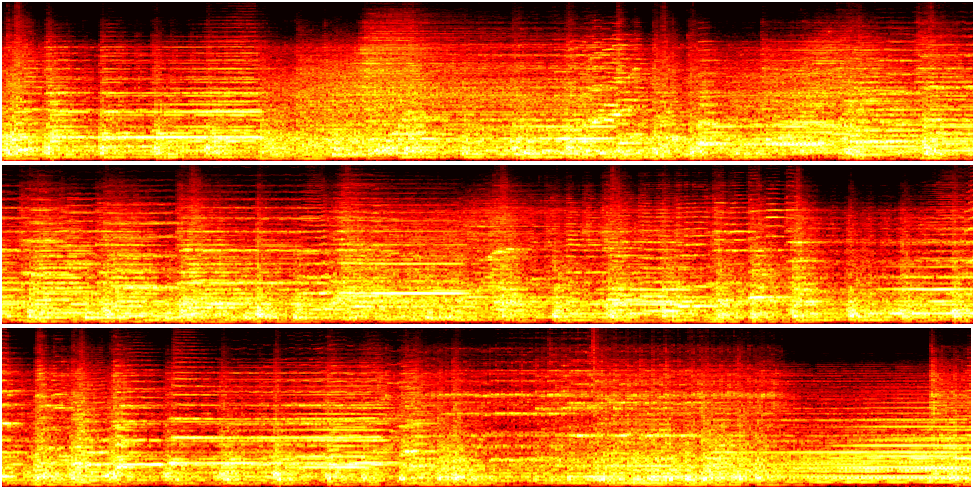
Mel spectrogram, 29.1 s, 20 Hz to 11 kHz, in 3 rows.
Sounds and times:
Cello: 0.0s - 29.1s
Violin, fiddle: 4.2s - 27.8s.

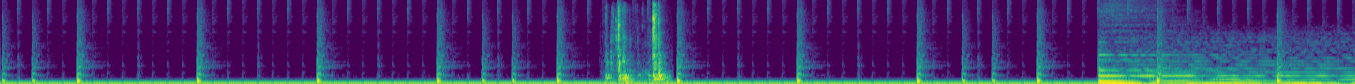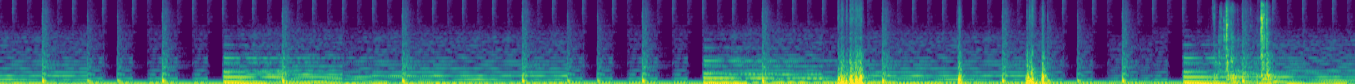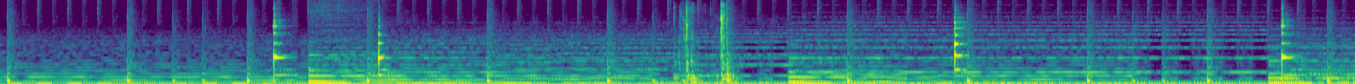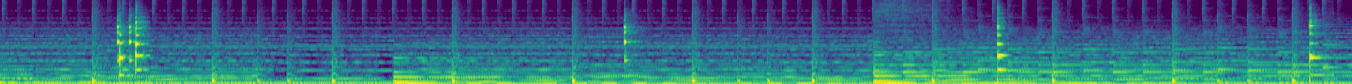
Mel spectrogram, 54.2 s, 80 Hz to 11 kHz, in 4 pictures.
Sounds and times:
Music: 0.0s - 54.1s.

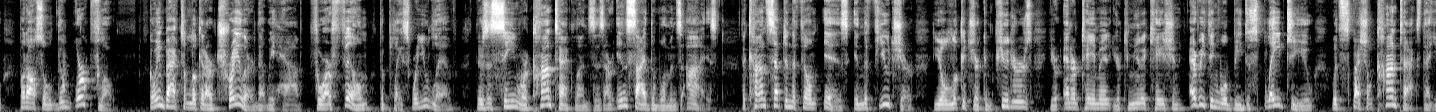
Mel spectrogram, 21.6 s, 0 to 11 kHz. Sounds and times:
Speech: 0.0s - 21.5s.

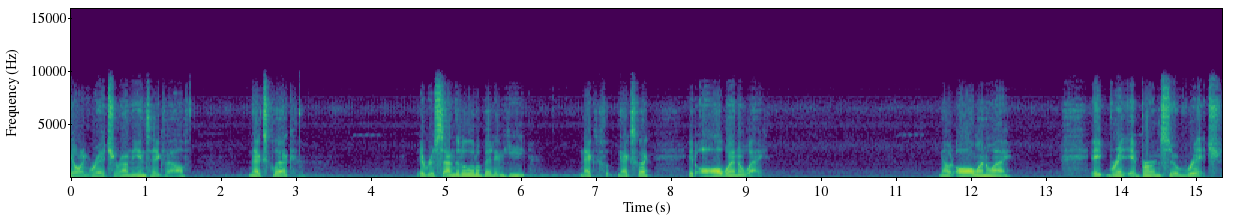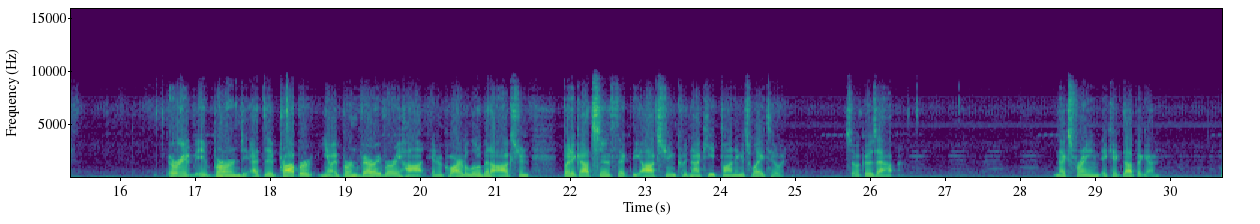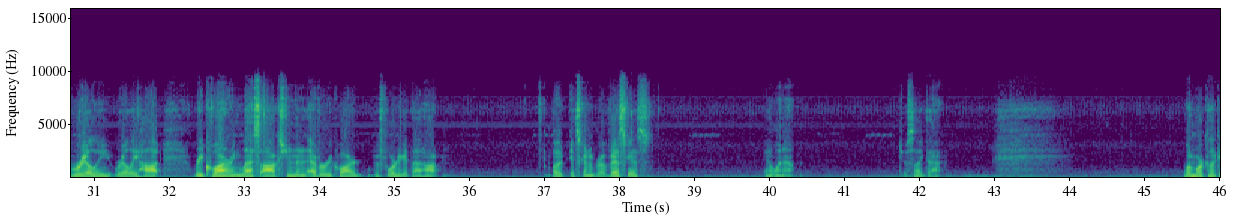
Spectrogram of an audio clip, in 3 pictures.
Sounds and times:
Speech: 0.0s - 1.6s, 2.4s - 3.1s, 4.6s - 6.2s, 6.8s - 9.3s, 11.6s - 12.6s, 13.6s - 15.4s, 16.6s - 25.0s, 25.7s - 26.4s, 28.5s - 29.9s, 30.7s - 35.7s, 37.0s - 38.5s, 39.9s - 40.4s, 41.8s - 42.4s, 45.5s - 46.0s.

